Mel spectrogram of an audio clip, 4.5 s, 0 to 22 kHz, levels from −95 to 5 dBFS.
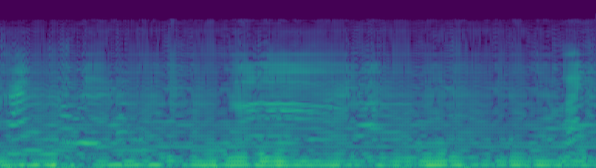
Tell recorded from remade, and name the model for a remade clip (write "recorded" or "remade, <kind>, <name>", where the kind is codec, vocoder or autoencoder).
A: remade, vocoder, BigVGAN v2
